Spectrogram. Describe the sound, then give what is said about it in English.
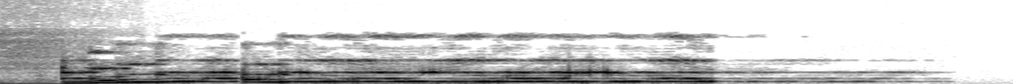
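A person vocally imitates a falling bomb with a loud, sustained whistling tone that slides up briefly, holds steady for about two seconds, then cuts off into a faint fading tail. “You still make the bomb noise, even though we're doing the, the baseball thing right now.”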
